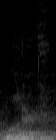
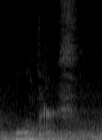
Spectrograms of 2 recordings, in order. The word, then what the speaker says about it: Woonerf: Can you pronounce that one more time? Woonerf. Woonerf.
